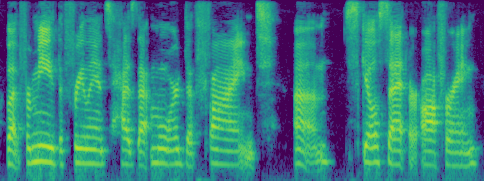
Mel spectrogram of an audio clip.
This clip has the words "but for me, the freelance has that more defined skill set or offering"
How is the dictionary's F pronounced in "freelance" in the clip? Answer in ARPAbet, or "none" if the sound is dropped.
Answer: F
